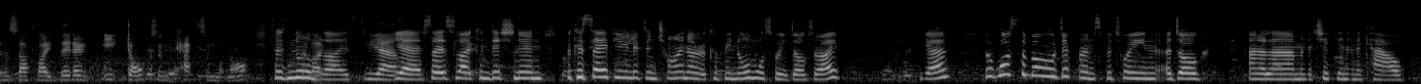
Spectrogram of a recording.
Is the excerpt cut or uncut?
uncut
